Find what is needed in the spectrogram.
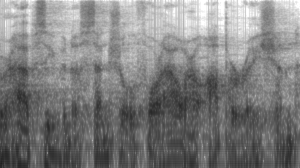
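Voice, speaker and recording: A man performs a put-on character voice. There is a slight echo. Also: moderate pace. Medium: audio drama. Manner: measured, practical.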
